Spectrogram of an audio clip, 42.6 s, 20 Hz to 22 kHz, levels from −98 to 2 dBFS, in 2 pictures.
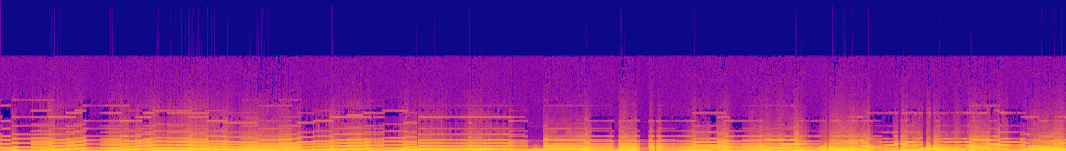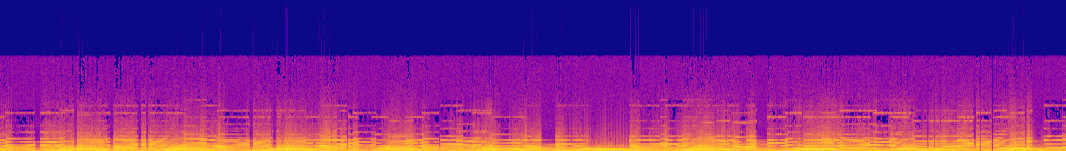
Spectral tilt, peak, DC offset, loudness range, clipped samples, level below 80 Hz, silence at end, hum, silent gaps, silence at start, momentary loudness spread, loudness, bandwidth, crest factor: -8.5 dB/octave; 0 dBFS; 6%; 2 LU; under 0.1%; -22 dBFS; 0 s; none; none; 0 s; 5 LU; -8 LUFS; 8.8 kHz; 8 dB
